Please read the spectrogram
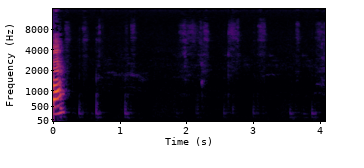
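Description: Marker pen writing on a whiteboard: faint, short scratching strokes, clustered in the first second and again near the end, after the tail of a spoken word at the very start.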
